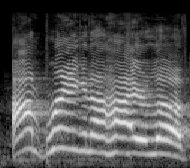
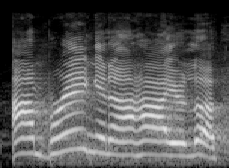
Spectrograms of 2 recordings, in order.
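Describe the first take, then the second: First: It is said with sassy attitude. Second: It is said plainly, without attitude.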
